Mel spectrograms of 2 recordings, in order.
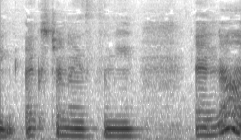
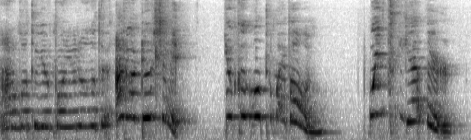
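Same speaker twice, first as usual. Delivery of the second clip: much higher, squeaky mocking parody; mocking boyfriend; 17 dB louder than usual. Mocking the boyfriend's excuse in a squeaky voice. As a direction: throw his words back in a silly voice. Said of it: "Talk about".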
